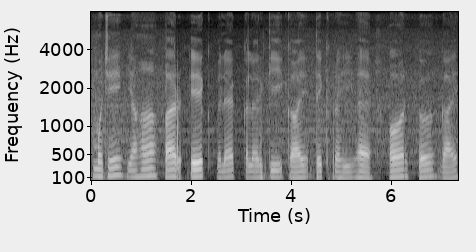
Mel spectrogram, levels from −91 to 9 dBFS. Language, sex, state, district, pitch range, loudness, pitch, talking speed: Hindi, male, Madhya Pradesh, Katni, 105-125 Hz, -18 LUFS, 115 Hz, 115 wpm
